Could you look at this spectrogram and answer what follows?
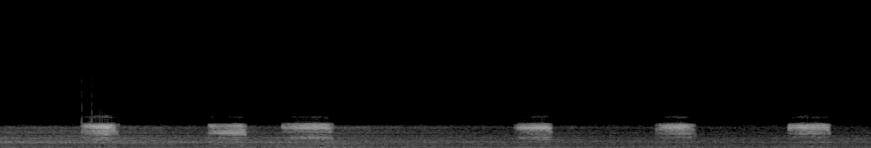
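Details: Nesting barn owls while the male delivers prey and the female shreds it for the owlets; brief rasping hisses, a quick pair then spaced singles about every one and a half seconds.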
